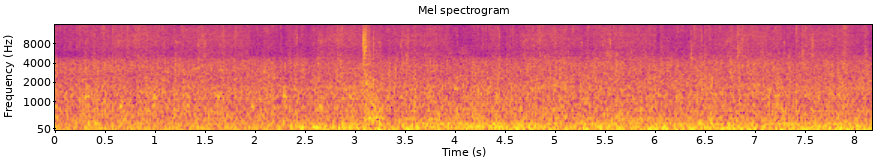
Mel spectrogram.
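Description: Rain patters on a windscreen.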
